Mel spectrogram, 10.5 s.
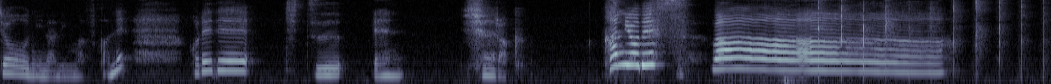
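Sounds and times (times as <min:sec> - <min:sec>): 
speech: 0:00.0 - 0:05.3, 0:06.0 - 0:09.6
one person clapping hands alone: 0:07.8 - 0:10.5.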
